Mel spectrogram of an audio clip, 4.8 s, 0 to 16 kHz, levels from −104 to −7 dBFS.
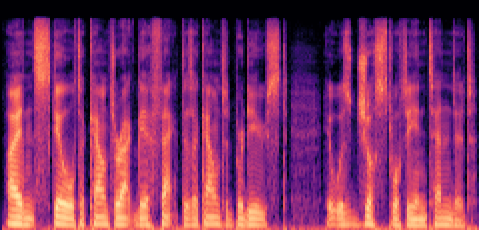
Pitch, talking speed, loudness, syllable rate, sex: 100 Hz, 215 wpm, -20 LUFS, 5.8 syllables/s, male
